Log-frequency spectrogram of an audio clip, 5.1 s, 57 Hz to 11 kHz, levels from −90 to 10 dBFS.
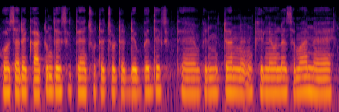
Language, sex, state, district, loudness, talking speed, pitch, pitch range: Hindi, male, Jharkhand, Garhwa, -18 LUFS, 190 wpm, 145 Hz, 140-150 Hz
